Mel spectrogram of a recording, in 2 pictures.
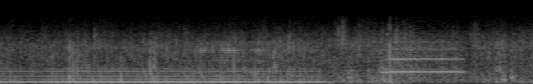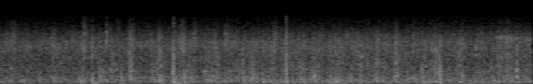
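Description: A ship's horn sounding one long, low, steady blast for about three seconds, then a short, higher-pitched whistle blast about four seconds in. After that comes a steady noisy background with scattered clicks and knocks.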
